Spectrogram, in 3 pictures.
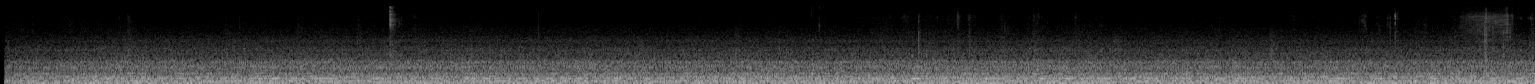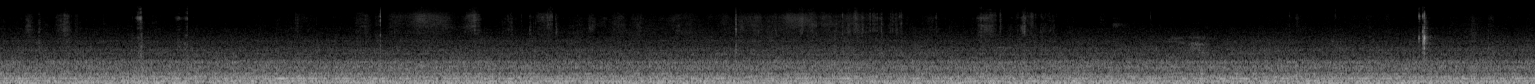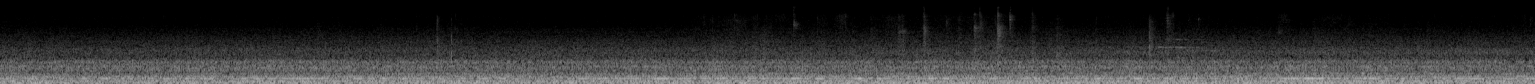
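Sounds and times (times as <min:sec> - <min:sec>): steady hum: 0:00.1 - 0:46.0
train wheels rumbling on rails: 0:00.5 - 0:46.0.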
